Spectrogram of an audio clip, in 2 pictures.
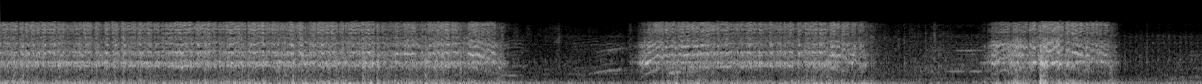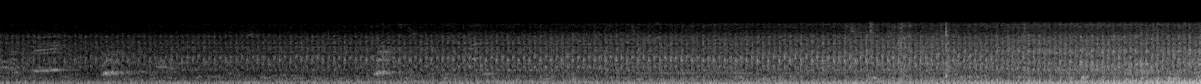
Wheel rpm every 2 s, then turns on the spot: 230, 230, 150, 120, 80, 70, 0, 0, 0, 0, 0, 0.
4-6 10-12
